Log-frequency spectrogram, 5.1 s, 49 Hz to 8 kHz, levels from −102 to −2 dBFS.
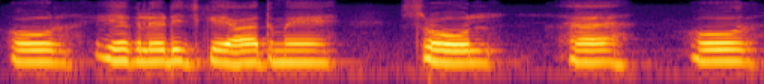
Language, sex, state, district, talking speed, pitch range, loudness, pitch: Hindi, male, Uttar Pradesh, Saharanpur, 105 wpm, 180-195 Hz, -15 LUFS, 190 Hz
